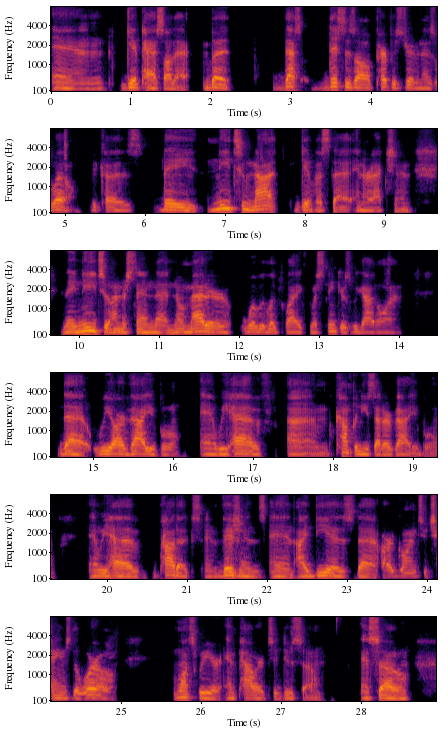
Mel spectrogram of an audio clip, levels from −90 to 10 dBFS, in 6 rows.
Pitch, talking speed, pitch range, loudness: 100 Hz, 155 wpm, 95-105 Hz, -24 LUFS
